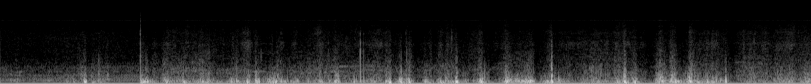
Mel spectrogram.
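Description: Wind buffeting an outdoor microphone in irregular low rumbles and thumps, starting about a second and a half in, after a steady low hum.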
